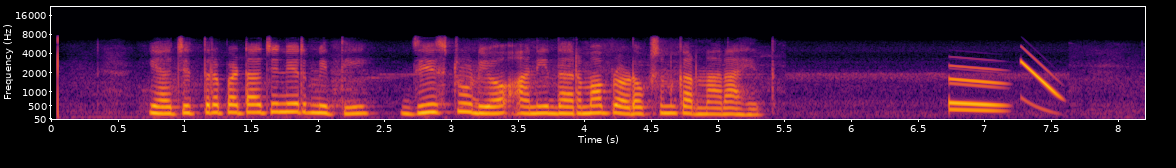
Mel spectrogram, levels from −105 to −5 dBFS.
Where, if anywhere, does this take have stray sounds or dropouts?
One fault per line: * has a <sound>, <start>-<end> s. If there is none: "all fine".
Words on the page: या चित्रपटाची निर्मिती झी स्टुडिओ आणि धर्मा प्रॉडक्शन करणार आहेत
* has a chirp, 6.7-7.6 s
